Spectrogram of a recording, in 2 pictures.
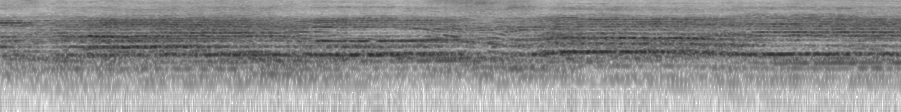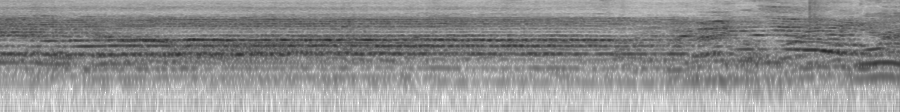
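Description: A large group sings together in an echoing hall.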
